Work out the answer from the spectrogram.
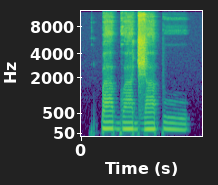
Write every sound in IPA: k͡p a˨ ɡʷ a˨ d͡ʒ a˨ p uː˨

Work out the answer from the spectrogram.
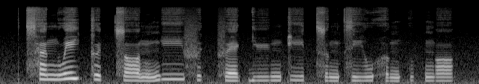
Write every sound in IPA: t͡sʰ ɐ˧ n w e˥ j k ɵ˨˥ t̚ t͡s ɔː˨˩ n ŋ iː˧ f ɪ˨ k̚ f ɛː˨ k̚ j yː˨˧ ŋ k iː˧ t̚ s ʊ˨ ŋ t͡s iː˨˧ w h ʊ˨ ŋ kʷ ɪ˥ k̚ ŋ ɔː˥ k̚

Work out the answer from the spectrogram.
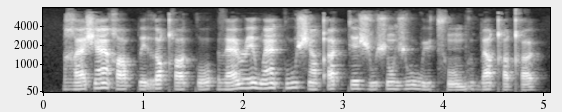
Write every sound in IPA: ʁ æ˩˥ ʃ æ̃˧˥˧ χ ɑ˩˥ pː e˩˥ r o˧˥˧ qʰ ɑ˩˥ kː o˩˥ | ð æ˩˥ ɹ e˧˥˧ w æ̃˧˥˧ k u˧˥˧ ʃ æ̃˩˥ qʼ e˧˥˧ kː e˧˥˧ ʒ u˩˥ ʃ õ˧˥˧ ʒ u˧˥˧ w y˩˥ t͡sʰ õ˩˥ b ɯ˧˥˧ b æ˧˥˧ qʰ e˩˥ qʰ ø˩˥

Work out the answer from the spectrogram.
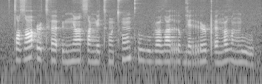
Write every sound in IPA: tˤ u zˤ a ʔ ə˞ tʰ ɜ ʔ ʏ ŋ ẽ sˤ ə ŋ e tʰ õ tʰ õ kʼ u β u β ʏ ðˤ ɜ r o ɡ ɛ r ə˞ pʼ ɜ ŋ ʏ ðˤ ʏ ŋ u

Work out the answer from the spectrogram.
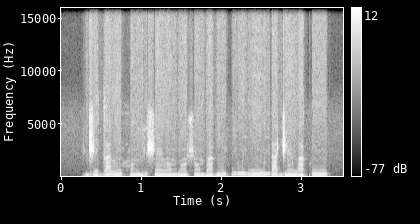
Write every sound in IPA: d͡ʒ e˨ d a˧ l ũ˨ h ɔ̃˨ ɡ͡b i˧ ʃ ɛ̃˨ l ɔ̃˨ ɡ͡b ɔ̃˨ ʃ ɔ̃˨ b a˨ ɡ ũ˨˦ k͡p i˦ w i˦˨ w ũ˧ w i˦ ɾ a˦˨ d͡ʒ ɛ̃˨ w a˧ k ũ˧

